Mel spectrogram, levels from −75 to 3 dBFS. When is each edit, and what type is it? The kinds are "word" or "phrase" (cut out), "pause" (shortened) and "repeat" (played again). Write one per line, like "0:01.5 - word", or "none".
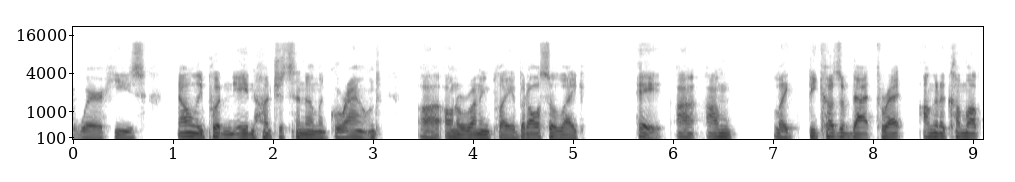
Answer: none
